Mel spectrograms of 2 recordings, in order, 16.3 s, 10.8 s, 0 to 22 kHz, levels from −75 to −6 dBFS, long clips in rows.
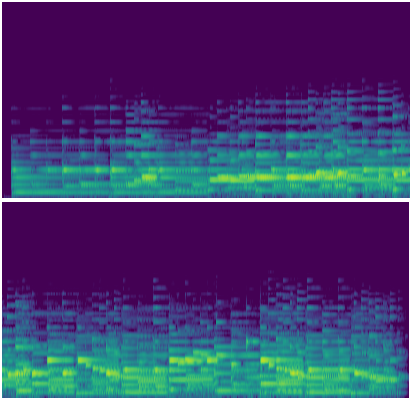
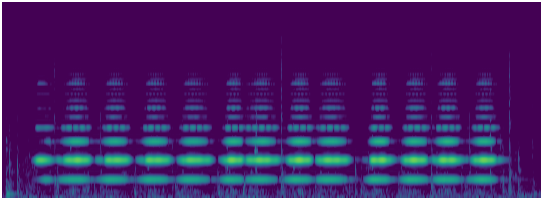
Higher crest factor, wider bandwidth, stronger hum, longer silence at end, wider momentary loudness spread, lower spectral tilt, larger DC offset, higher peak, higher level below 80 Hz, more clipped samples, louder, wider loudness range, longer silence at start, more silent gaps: about the same, 14 dB vs 14 dB; second, 4.5 kHz vs 7.2 kHz; neither; second, 0.1 s vs 0.6 s; about the same, 11 LU vs 10 LU; first, -11 dB/octave vs -5 dB/octave; neither; first, -8 dBFS vs -18 dBFS; first, -56 dBFS vs -66 dBFS; neither; first, -23 LUFS vs -30 LUFS; first, 6 LU vs 2 LU; about the same, 0.2 s vs 0.1 s; neither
